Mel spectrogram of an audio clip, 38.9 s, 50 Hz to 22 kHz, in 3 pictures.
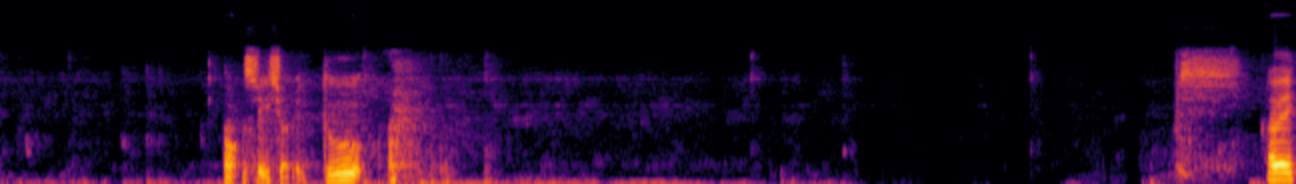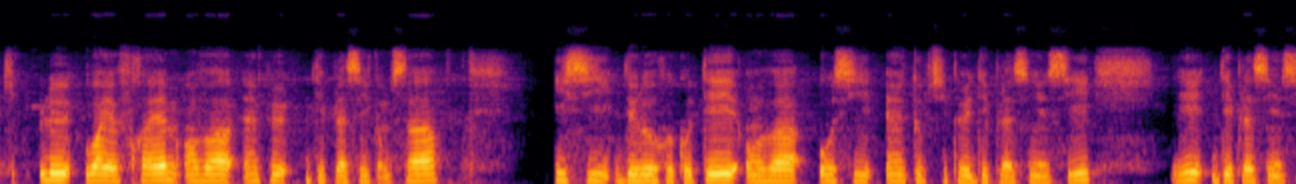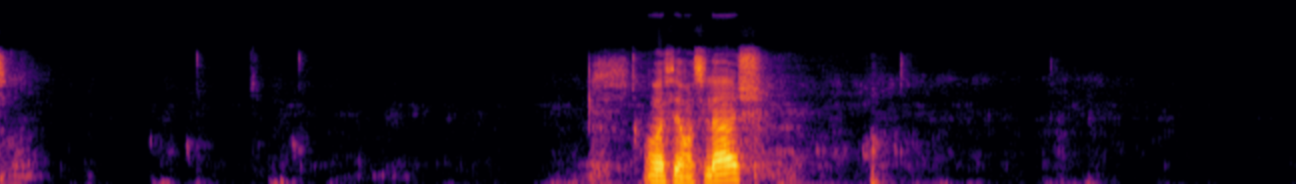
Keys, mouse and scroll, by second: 0.2-0.7 ctrl+scroll up 2, 0.7 Tab, 1.2 a, 1.4 a, 2.0 a, 2.6-4.2 drag, 4.2 o, 4.8-7.8 drag, 7.8 z, 8.4-11.4 drag, 11.4 z, 12.2 right click, 12.5 b, 13.8-15.7 drag, 15.7 Tab, 16.8-17.4 ctrl+scroll up 2, 17.4 Tab, 18.0-18.7 ctrl+scroll up 2, 18.7-19.4 ctrl+scroll up 2, 20.2 right click, 20.4 b, 22.0-23.1 drag, 23.1-24.4 scroll up 3, 24.4-26.0 drag, 26.0 Tab, 26.8 a, 27.1-27.9 scroll down 4, 27.4 a, 27.9-28.6 middle drag, 28.6 z, 28.9-33.0 middle drag, 33.0 KP_Divide, 34.1-34.9 scroll down 3, 34.9-38.8 middle drag.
